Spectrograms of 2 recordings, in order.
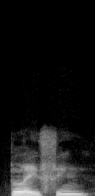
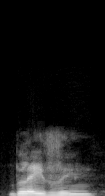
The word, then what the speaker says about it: blazing: doesn't exist and blazing can you hear the difference yeah okay so remember the zoo is a vibrating voiced sound and the S is not vibrating its voiceless so the Z for us is voiced blaze blaze right sound clear okay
